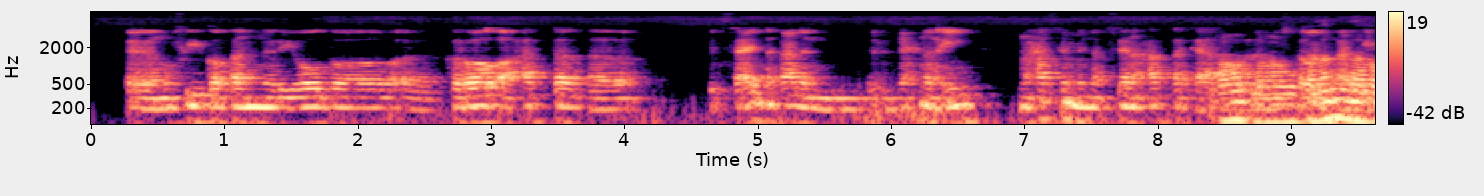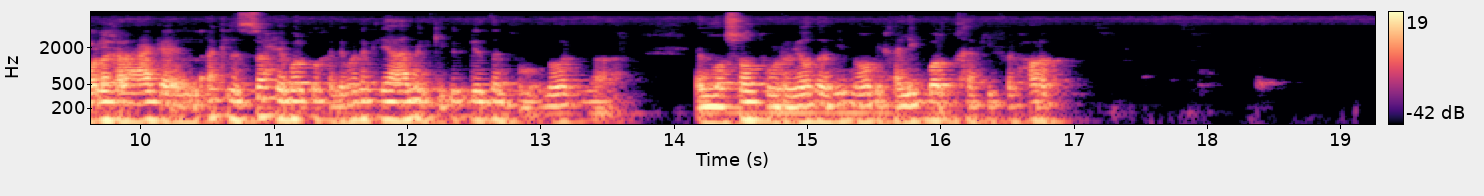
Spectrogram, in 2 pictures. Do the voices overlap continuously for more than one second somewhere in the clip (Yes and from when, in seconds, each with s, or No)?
Yes, from 8.4 s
